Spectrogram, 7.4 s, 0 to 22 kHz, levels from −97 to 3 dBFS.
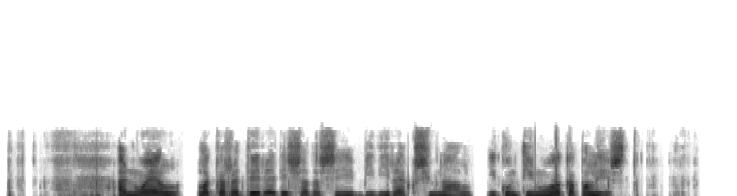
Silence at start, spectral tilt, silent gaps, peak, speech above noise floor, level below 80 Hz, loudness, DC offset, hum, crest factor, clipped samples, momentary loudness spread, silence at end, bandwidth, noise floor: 0.55 s; -5.5 dB/octave; 1.83-1.96 s, 4.74-4.86 s; 0 dBFS; 24 dB; -56 dBFS; -19 LUFS; under 0.1%; none; 18 dB; under 0.1%; 11 LU; 1.15 s; 7.8 kHz; -42 dBFS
